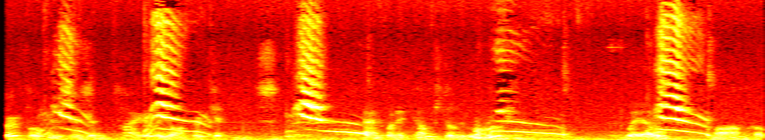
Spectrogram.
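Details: Domestic cat giving a run of five high, thin meows, each sliding steeply downward with bright harmonics, spaced roughly a second and a half apart over a low indoor rumble.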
